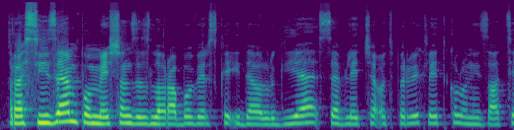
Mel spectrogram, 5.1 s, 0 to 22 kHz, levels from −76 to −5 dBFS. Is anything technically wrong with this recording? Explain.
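Yes, there are two related problems. From 0.16 to 1.0 s there is microphone overload: the speech peaks are flattened, giving a harsh, crackling edge. The likely cause is input gain set about 8 dB too high, so a few percent of samples hit the converter's ceiling.

There are two microphone volume steps down, at 0.58 s and at 1.59 s, just before "verske ideologije se". Speech and background drop abruptly, by about 4 dB and then about 6 dB, likely from call software reducing device input gain in response to the clipping.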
